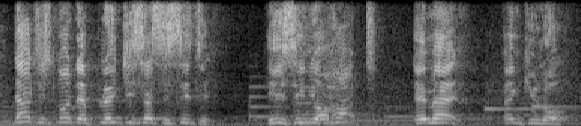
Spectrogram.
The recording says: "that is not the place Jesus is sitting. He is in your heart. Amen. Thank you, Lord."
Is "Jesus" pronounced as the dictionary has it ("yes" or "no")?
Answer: no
